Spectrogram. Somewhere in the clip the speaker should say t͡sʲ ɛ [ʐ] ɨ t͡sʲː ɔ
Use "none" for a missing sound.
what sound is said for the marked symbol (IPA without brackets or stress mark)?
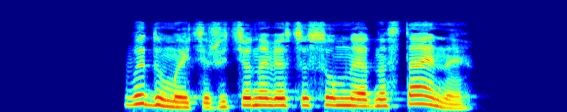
ʐ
